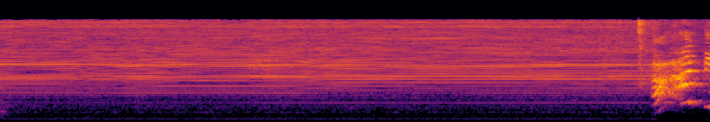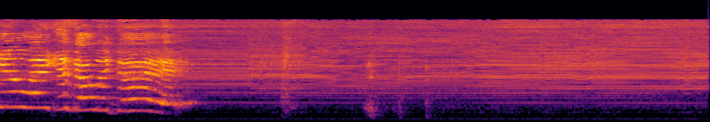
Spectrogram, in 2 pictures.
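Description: Electric hair clippers running with a steady buzz as they are worked over the hair. A voice breaks in loudly for about two seconds midway.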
